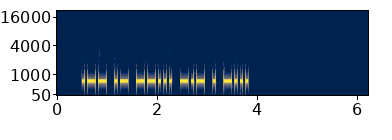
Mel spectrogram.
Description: Morse code, heard as a keyed tone, about 22 wpm, 700 Hz. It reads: WA7KEB
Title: USA Call Signs - 6 Characters - Repeated 2x - 22wpm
